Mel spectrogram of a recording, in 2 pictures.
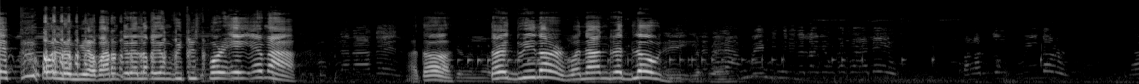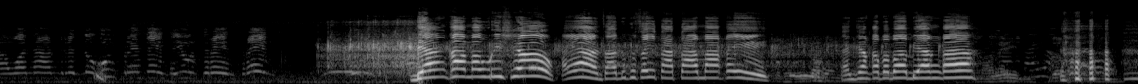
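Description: A young man talks with excitement close by.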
